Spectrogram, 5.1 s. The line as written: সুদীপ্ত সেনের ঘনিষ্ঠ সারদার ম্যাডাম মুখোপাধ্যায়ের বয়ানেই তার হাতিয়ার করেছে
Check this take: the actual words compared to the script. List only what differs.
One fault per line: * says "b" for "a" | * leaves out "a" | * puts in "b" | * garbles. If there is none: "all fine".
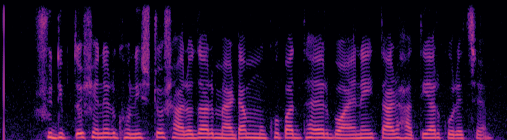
all fine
